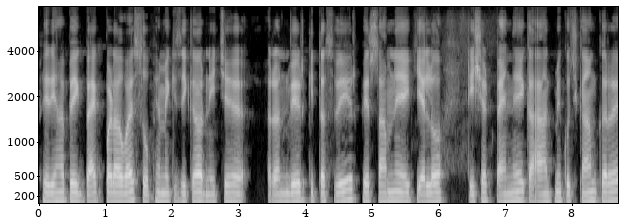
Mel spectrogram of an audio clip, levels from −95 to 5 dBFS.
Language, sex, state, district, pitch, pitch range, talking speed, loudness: Hindi, male, West Bengal, Alipurduar, 125 Hz, 120-130 Hz, 200 wpm, -17 LUFS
